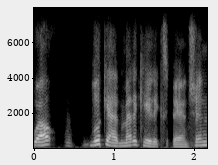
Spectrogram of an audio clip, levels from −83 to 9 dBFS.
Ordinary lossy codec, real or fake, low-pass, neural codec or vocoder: Opus, 24 kbps; fake; 7.2 kHz; codec, 16 kHz, 2 kbps, FreqCodec, smaller model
